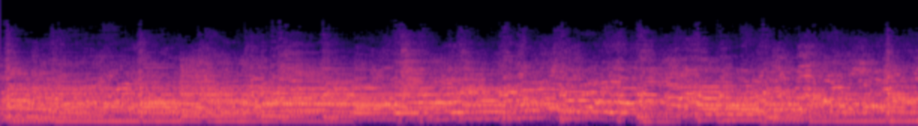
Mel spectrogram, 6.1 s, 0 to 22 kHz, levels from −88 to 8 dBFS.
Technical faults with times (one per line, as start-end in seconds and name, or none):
1.19 damaged data in a compressed stream
2.35 damaged data in a compressed stream
4.23 damaged data in a compressed stream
